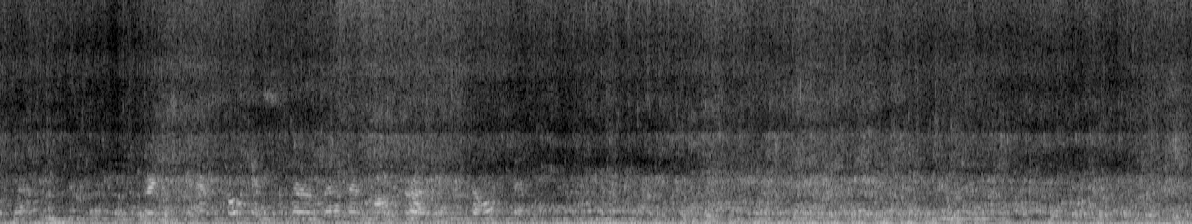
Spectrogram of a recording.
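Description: Waves splash and slosh against a boat's hull.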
